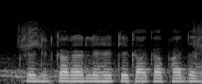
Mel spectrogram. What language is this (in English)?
Chhattisgarhi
